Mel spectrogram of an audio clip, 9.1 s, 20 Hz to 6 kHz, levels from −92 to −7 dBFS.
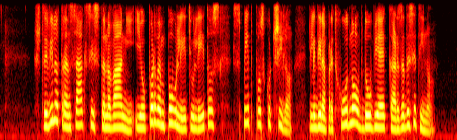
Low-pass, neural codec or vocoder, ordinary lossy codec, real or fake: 5.4 kHz; none; Opus, 64 kbps; real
